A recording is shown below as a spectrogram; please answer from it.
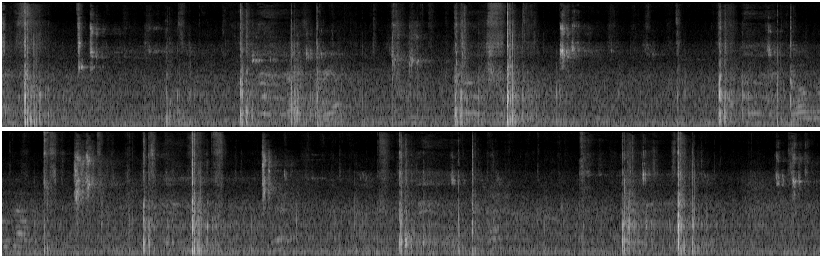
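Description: Tennis balls being struck by rackets and bouncing on a hard court in a rally, sharp hits coming every second or two, some near and loud, some distant.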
